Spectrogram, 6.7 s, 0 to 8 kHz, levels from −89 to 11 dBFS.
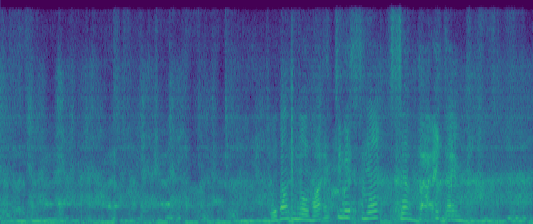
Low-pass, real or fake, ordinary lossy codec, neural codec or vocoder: none; fake; none; codec, 16 kHz, 1 kbps, FreqCodec, smaller model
